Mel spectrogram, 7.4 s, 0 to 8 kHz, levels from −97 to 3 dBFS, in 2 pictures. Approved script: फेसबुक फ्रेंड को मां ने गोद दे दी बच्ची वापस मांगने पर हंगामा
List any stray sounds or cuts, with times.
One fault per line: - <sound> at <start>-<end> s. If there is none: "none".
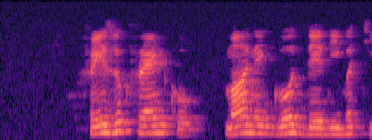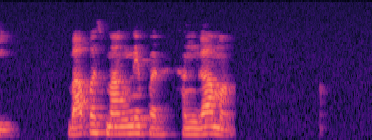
none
